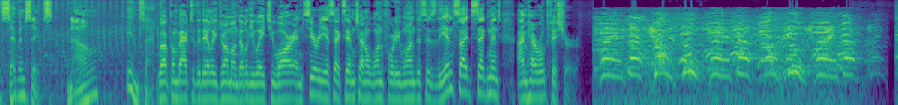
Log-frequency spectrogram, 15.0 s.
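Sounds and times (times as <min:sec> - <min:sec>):
speech: 0:00.0 - 0:09.7
protest crowd chanting in Ferguson, Missouri: 0:09.9 - 0:14.8.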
